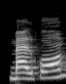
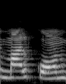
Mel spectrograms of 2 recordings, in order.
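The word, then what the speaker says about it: Malcolm: तो अगर प्रोनाउंसिएशन में कुछ भी मिस्टेक एरर आपको लग रहा है तो मैं आपको बता दूं, ये जो मैलकॉम है ना, इसको कोई कोई मालकॉम भी पढ़ते हैं, कोई कोई मैलकॉम भी पढ़ते हैं।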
